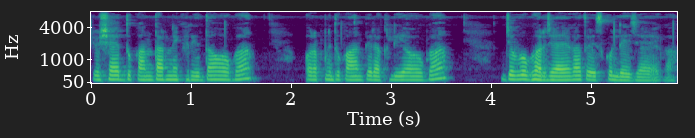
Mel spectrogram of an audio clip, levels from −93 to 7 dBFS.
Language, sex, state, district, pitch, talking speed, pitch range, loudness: Hindi, female, Haryana, Rohtak, 160 Hz, 215 wpm, 155-170 Hz, -20 LUFS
